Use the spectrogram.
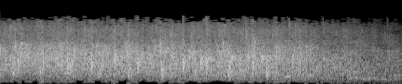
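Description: A crowd at a Buddhist dharma gathering bursts into sustained applause for the Buddhist followers after three years apart, dense and steady clapping from many hands, then gradually tapering off toward the end.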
